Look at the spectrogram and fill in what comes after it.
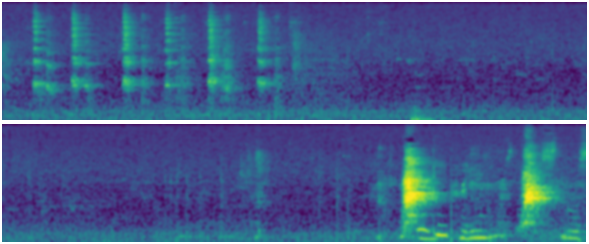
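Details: Five-day-old male red liver chocolate Shih Tzu puppy, indoors; a run of about seven thin, high squeaky cries in the first three seconds, then quiet, a soft bump, and two louder woman's-voice-like bursts near the end.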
